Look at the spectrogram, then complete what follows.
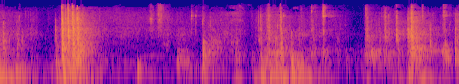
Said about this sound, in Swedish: Nu kommer det slamra lite här. Det är så tunga dörrar här på slottet. De flera meter höga pardörrarna måste låsas upp och stängas efter varje passage.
